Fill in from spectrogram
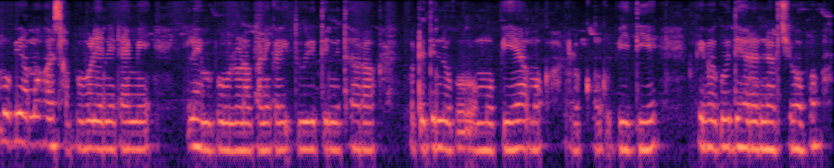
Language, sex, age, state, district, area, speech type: Odia, female, 18-30, Odisha, Kendujhar, urban, spontaneous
